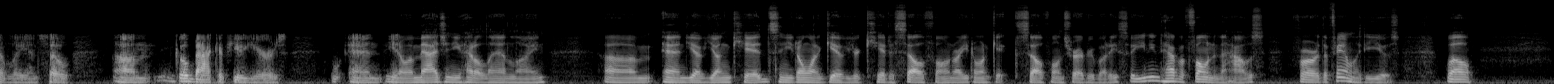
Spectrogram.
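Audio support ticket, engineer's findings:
Muffled, artefact-heavy speech, nothing above 4.4 kHz, 0.0–4.0 s; sudden gapless upgrade before "know imagine you had". Adaptive stream starting at a low bitrate, switched up after measuring bandwidth.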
